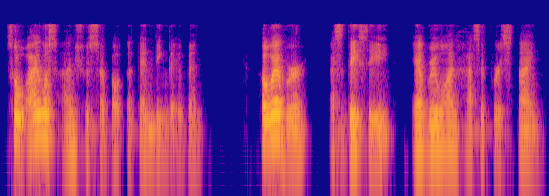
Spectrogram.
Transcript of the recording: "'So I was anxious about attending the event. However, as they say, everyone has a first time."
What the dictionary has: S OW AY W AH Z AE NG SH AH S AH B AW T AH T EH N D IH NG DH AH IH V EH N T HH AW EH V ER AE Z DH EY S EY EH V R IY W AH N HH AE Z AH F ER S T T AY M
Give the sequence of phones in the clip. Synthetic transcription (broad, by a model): S OW AY W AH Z AE NG SH AH S AH B AW T AH T EH N D IH NG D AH IH V EH N T HH AW EH V ER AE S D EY S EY EH V R IY W AH N HH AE S AH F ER S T T AY M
